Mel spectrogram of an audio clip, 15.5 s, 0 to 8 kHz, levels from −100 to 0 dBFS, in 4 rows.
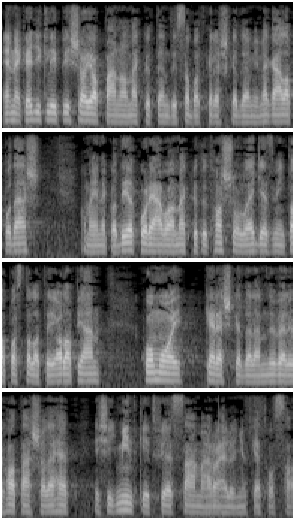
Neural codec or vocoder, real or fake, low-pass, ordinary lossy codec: none; real; 7.2 kHz; none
